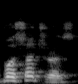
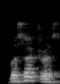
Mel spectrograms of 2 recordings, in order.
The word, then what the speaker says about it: vosotros: here we have bosos botos the bosos here botos means you people remember the word I'm pronouncing botos because of the v v in Spanish is not pronounced as V is pronounced as B so we have BOS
